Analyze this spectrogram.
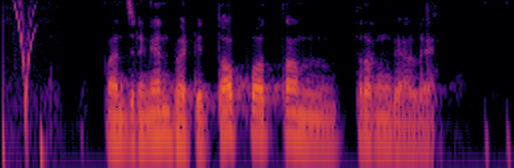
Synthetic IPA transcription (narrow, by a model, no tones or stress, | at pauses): paɲd͡ʒənəŋanb̥ä̤ɖ̥i̤t̪ɔpɔt̪ɔnt̪əɾəŋɡalɛʔ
